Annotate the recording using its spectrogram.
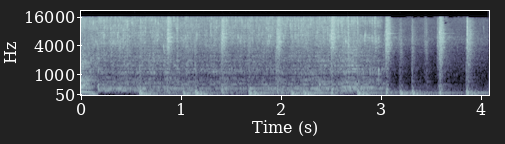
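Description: Tap water running over a cork fishing-rod handle and a gloved hand into a stainless steel sink, rinsing off the bleach; the water stops about three seconds in.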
